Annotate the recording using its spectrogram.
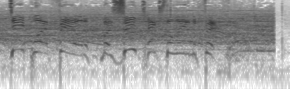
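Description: Softball crowd cheering and shouting as a home run carries over the outfield fence, with excited voices over a steady roar. The sound cuts off abruptly just after the end.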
